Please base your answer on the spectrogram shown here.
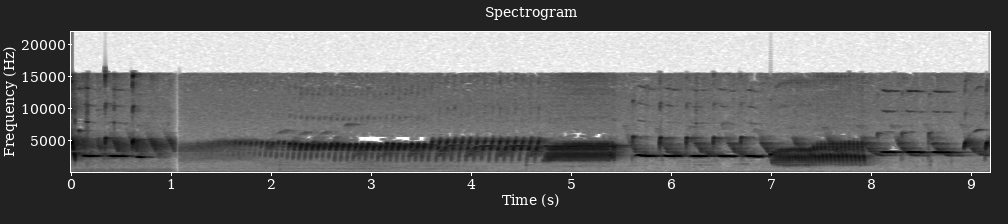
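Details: Canary lure song to make other canaries reply with rolls. It mixes a flat whistle, long fast rattling rolls, harsh buzzy bursts and short rising chirps in a varied sequence.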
